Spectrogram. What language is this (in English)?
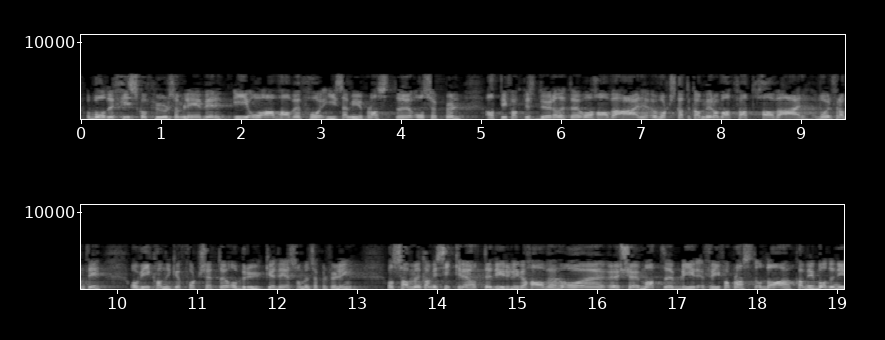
Norwegian Bokmål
